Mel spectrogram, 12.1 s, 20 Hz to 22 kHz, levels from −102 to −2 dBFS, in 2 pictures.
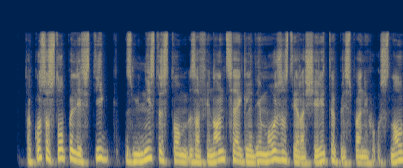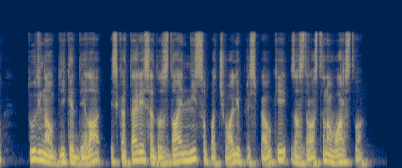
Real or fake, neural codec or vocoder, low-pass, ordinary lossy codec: real; none; 10.8 kHz; none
